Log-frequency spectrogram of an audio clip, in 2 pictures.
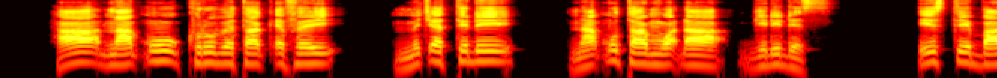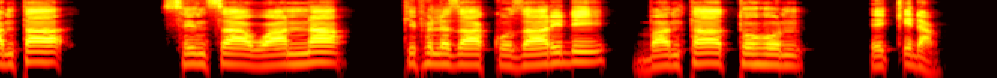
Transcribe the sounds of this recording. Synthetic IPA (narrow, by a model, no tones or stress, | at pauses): hɐnɐʔːʊkɪɾʊbɛt̪ɐkʼɛfɛj | mɪt͡ʃʼɛt̪ːɪd̪ɪ | nɐmʔːʊt̪ɐmwɐɗɐɡɪd̪ɪd̪ɛs | ʔɪst̪ːɪbɐnt̪ːɐ | sɪnt͡sːaːwaːnːɐ | kɪfɪlɛzaːkːɔzaːɾɪd̪ɪ | bɐnt̪ːɐt̪ɔɦɔn | ɛkʼːɪd̪ɐ̰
